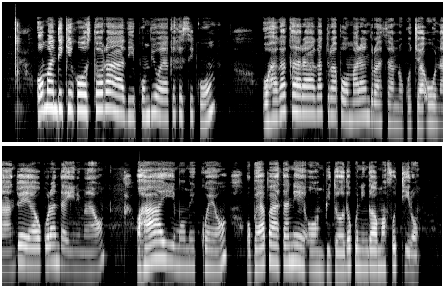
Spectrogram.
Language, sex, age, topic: Oshiwambo, female, 18-24, finance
